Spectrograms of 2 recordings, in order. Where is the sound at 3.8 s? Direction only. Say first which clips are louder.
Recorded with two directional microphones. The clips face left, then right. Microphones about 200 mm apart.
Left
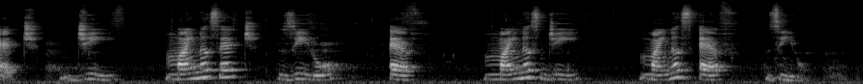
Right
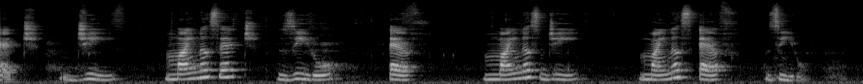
Right 2 dB; 50° right (ahead or behind).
